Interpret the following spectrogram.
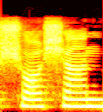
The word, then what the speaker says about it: শ্মশান: আবার শ্মশান বা শ্মশ্রু, এখানে ম ফলা আছে শব্দের শুরুতে এবং সেখানে ম ফলার উচ্চারণ একেবারেই হচ্ছে না এবং কোনো দ্বিত্ব উচ্চারণও হচ্ছে না।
